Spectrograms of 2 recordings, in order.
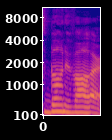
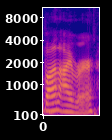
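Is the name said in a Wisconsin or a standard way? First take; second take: standard; Wisconsin. First: The name is said with the standard pronunciation. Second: The name is said with a Wisconsin dialect pronunciation. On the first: The speaker calls it right. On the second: The speaker calls it wrong.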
